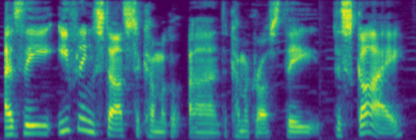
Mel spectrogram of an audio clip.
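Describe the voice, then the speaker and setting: A man's voice: medium pitch, sing-song, normal speed, soft background music. A man narrating a tabletop roleplaying game as game master, improvising scenes in a conversational way.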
